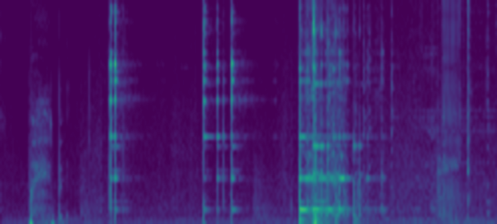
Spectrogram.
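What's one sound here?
Glass clinks as straws tap against a drinking glass.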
